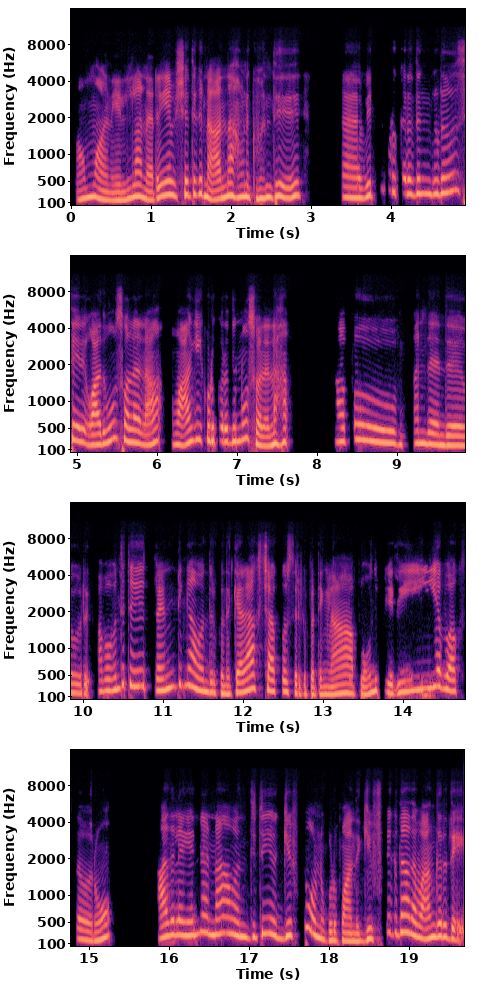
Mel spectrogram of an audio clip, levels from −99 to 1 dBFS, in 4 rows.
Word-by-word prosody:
ஆமா. 200 +4 +2
அது 145 -1 -2
எல்லாம் 195 +6 +2
நெறைய 195 +10 +1
விஷயத்துக்கு 250 +4 0
நான் 170 +5 +2
தான் 230 -1 +3
அவனுக்கு 205 -3 +1
வந்து, 205 +3 +2 0.8
அ - - -2 0.2
விட்டுக் 335 - -3
குடுக்குறதுன்னு 265 -3 -2
கூட 265 +1 +1 0.3
செய்வேன், 240 -9 +2
அதுவும் 250 +10 0
சொல்லலாம். 225 -3 +2 0.3
வாங்கி 235 +9 0
குடுக்கிறதுன்னும் 255 +2 0
சொல்லலாம். 195 +5 +2 0.7
அப்போ 250 +4 -5 0.7
அந்த 220 -1 +1
அந்த 180 -1 +2 0.3
ஒரு, 165 0 -3 0.2
அவன் 210 +1 -1
வந்துட்டு 310 +7 -1 0.3
ட்ரென்டிங்கா 275 +8 0
வந்திருக்கும். 180 -5 0
இந்த 150 - -2
"கெல்லோக்ஸ் 225 +7 +1
சாகோஸ்" 195 -2 0
இருக்கு 150 -3 -7
பாத்தீங்களா. 145 +1 0 0.2
அப்போ 145 -1 -7
வந்து 190 +4 +1
பெரிய 205 - 0
பாக்ஸ்ல 200 -2 -2
வரும். 165 +8 0 0.7
அதுல 260 +3 +2
என்னன்னா 275 0 0 0.2
வந்துட்டு 225 +2 0 0.3
கிஃப்ட் 255 - -1
ஒண்ணு 220 -7 +3
குடுப்பான். 155 -1 0
அந்த 145 0 0
கிஃப்ட்டுக்கு 280 +10 -4
தான் 310 0 +3
அத 260 - +3
வாங்குறதே. 215 -2 +2
215 Hz, 145 wpm, -20 LUFS, 185-255 Hz, 0.8 s, தான்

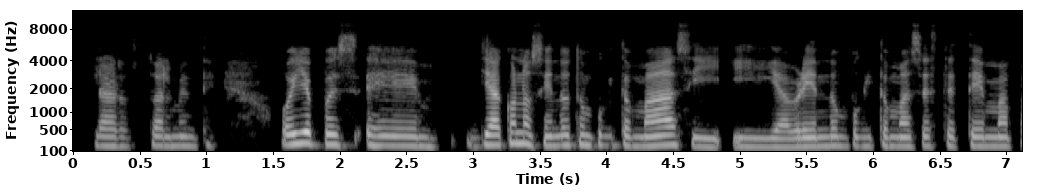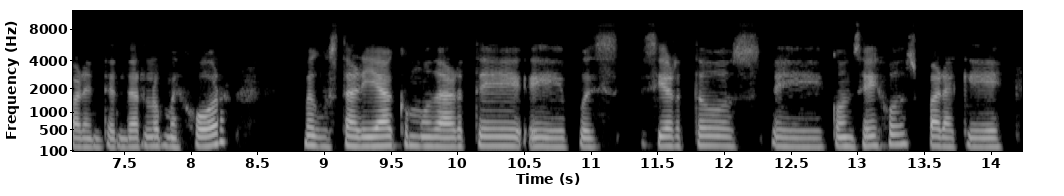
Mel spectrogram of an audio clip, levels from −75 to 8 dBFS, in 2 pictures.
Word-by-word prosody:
Claro, 175 -2 -2
totalmente. 175 +1 -6 0.4
Oye, 215 +3 +6
pues, 195 -1 -1
eh, 180 -2 0 0.3
ya 195 +3 +4
conociéndote 190 -3 0
un 190 - -2
poquito 180 -1 -5
más, 185 +3 +5
y 160 -3 -3
y 160 -1 -3
abriendo 165 +3 +2
un 170 - -9
poquito 170 0 -6
más 170 0 -1
este 175 0 -4
tema 170 +1 -1
para 160 0 0
entenderlo 160 +2 -1
mejor, 175 +6 +1 0.6
me 190 - +2
gustaría 175 +1 +4
acomodarte, 175 -1 +1 0.3
eh, 160 - -4
pues, 165 - -5
ciertos, 175 -3 -2
eh, 160 -1 -4
consejos 180 +5 -1
para 170 -3 +1
que, 160 -1 -3
175 Hz, 130 wpm, -25 LUFS, 165-180 Hz, 0.6 s, Oye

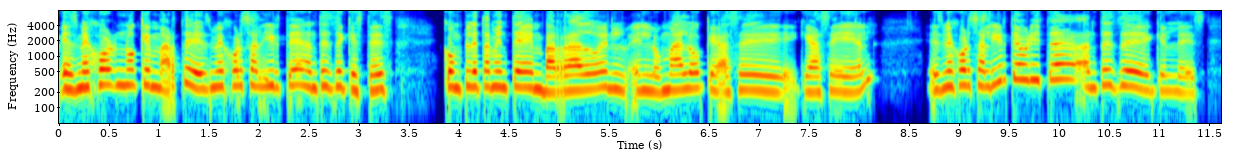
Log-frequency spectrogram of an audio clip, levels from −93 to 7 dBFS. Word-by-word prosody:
es 230 0 +3
mejor 275 +3 +4
no 275 0 0
quemarte, 270 -1 +2
es 235 - -4
mejor 265 +1 0
salirte 270 0 -1
antes 260 -1 -1
de 260 -2 -1
que 230 - -3
estés 215 +1 -2 0.5
completamente 255 0 +2
embarrado 220 +1 +3
en 235 -4 -2
en 220 -3 -3
lo 200 0 -3
malo 225 +2 +1
que 225 - -3
hace 215 -2 -3
que 205 -1 -2
hace 200 0 -3
él. 345 - -6 0.5
Es 225 +1 -3
mejor 275 +2 +2
salirte 295 +8 -1
ahorita 355 +1 +2
antes 255 +1 -3
de 250 -5 +2
que 215 -1 -7
les 200 - -8
250 Hz, 155 wpm, -17 LUFS, 220-270 Hz, 0.5 s, mejor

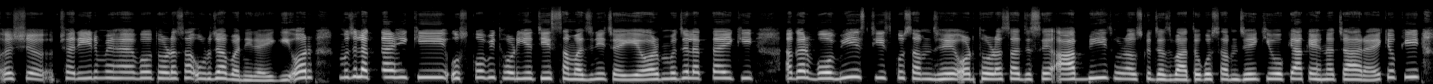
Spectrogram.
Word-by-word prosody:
श 255 -2 -2 0.2
शरीर 285 +1 0
में 300 0 -4
है 285 0 0
वो 290 +1 -2
थोड़ा-सा 280 +1 -1
ऊर्जा 265 +2 +1
बनी 210 -5 -2
रहेगी 185 +1 -3
और 320 +1 +3 0.3
मुझे 330 +2 -1
लगता 340 -1 +4
है 330 0 +3
कि 325 0 +2
उसको 315 +4 -3
भी 320 - -1
थोड़ी 275 -1 -1
ये 275 - +1
चीज़ 280 -1 +2
समझनी 240 -2 0
चाहिए 220 -2 0
और 235 +2 +2
मुझे 270 +3 -1
लगता 285 +1 -1
है 290 0 +3
कि 290 +2 -3 0.3
अगर 310 +2 +3
वो 275 +2 +4
भी 300 +6 +1
इस 335 - -3
चीज़ 305 -2 -3
को 300 - -3
समझे 250 -2 +1
और 245 -1 +1
थोड़ा-सा 250 0 +2
जैसे 240 +2 -2
आप 250 0 +3
भी 300 +2 +2
थोड़ा 260 -2 -1
उसके 245 +2 -4
जज़्बातों 225 -1 +1
को 245 - +4
समझें 235 0 0
कि 260 - -4
वो 250 -1 +3
क्या 260 -2 +3
कहना 235 -1 +1
चाह 230 -1 +1
रहा 200 - -2
है, 210 +3 0
क्योंकि 335 +4 0
265 Hz, 215 wpm, -20 LUFS, 240-290 Hz, 0.3 s, लगता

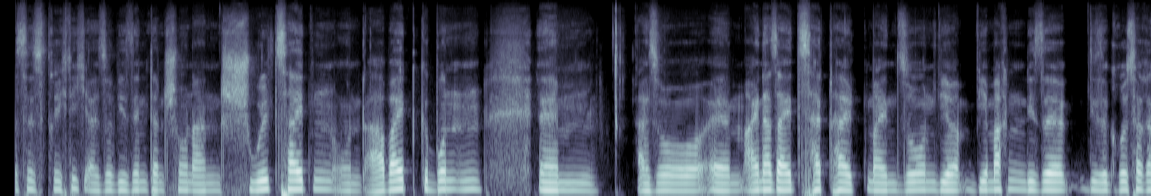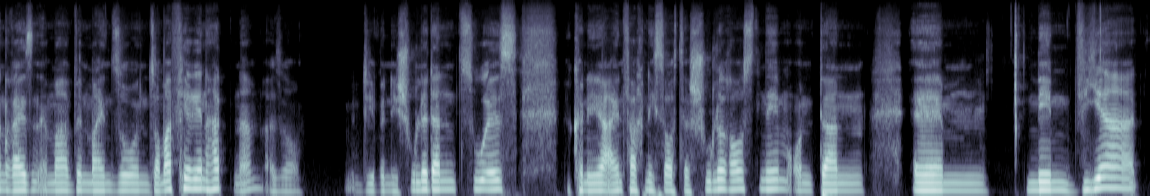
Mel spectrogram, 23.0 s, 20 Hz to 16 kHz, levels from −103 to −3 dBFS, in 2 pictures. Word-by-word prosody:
Das 150 - -9
ist 155 -5 -6
richtig. 160 -1 -6
Also, 140 +1 -5
wir 150 -1 -2
sind 150 +1 -5
dann 150 -1 -2
schon 150 -2 -4
an 135 0 -4
Schulzeiten 165 +1 +2
und 135 -2 -8
Arbeit 160 +7 +3
gebunden. 165 +1 -1 0.6
Ähm. 145 -2 0 0.4
Also, 140 0 0
ähm, 140 -1 0
einerseits 150 -5 +3
hat 155 -2 0
halt 145 +1 +1
mein 145 -2 0
Sohn 150 +2 0
wir 145 -1 +3
wir 155 0 -2
machen 160 0 -1
diese 150 0 +3
diese 155 -3 -2
größeren 155 +1 -1
Reisen 145 0 +2
immer, 145 -1 -2
wenn 150 -1 -2
mein 140 0 -2
Sohn 140 0 -2
Sommerferien 165 +5 +2
hat, 175 +1 +2
ne? 165 +4 -8
Also 125 -1 -13 0.4
die 130 0 -13
wenn 130 -1 -10
die 130 -1 -7
Schule 155 +1 +1
dann 160 0 +2
zu 165 -1 -2
ist, 160 0 +1 0.4
wir - - -20
können 145 -1 -1
ihn - - +2
ja 145 -1 +3
einfach 145 +1 -1
nicht 145 -3 -4
so 145 - -1
aus 135 -4 -2
der 130 - -6
Schule 155 +7 0
rausnehmen 165 0 -1
und 140 -4 -8
dann, 140 -1 +1 0.5
ähm, 140 -1 +2 0.4
nehmen 150 -1 +2
wir 190 +7 +3
150 Hz, 155 wpm, -24 LUFS, 140-160 Hz, 0.6 s, Arbeit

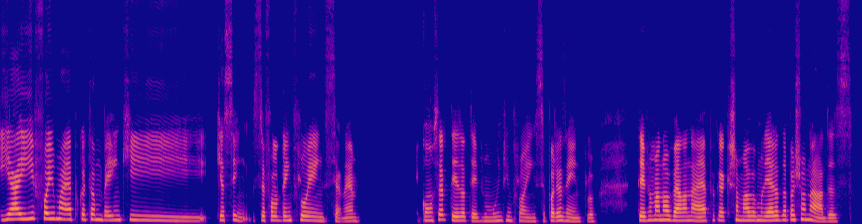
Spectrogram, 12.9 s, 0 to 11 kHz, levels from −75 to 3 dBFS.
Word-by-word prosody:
E 235 +3 +1
aí 265 +3 +6
foi 280 0 +4
uma 275 -2 +2
época 250 0 0
também 225 -3 -1
que 200 -6 -5
que - - -1
assim, 215 -2 -4
você 205 +3 -3
falou 205 0 -1
da 205 - 0
influência, 200 -4 -2
né, 170 +2 -4 0.9
com 195 0 -2
certeza 200 -4 +1
teve 175 -2 -4
muita 185 +3 -7
influência, 175 -2 -8
por 195 +2 +1
exemplo, 160 -4 -3 0.6
teve 200 +1 +6
uma 225 +1 +3
novela 205 -3 +5
na 195 -2 +1
época 200 +1 0
que 195 - -8
chamava 205 -2 +1
Mulheres 205 +1 +2
Apaixonadas. 215 -10 -1
205 Hz, 140 wpm, -23 LUFS, 185-225 Hz, 0.9 s, aí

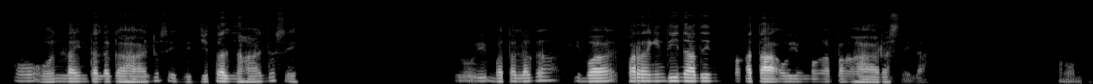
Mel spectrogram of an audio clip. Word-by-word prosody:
o-online 140 -2 -3
talaga 130 0 -2
halos 125 +6 -2
eh, 140 - -10
digital 130 +4 0
na 130 -1 -4
halos 130 +7 -6
eh. 125 - -10 1.6
So 80 0 -13
iba 150 -3 -4
talaga, 165 +5 -4 0.2
iba 145 +1 +4
parang 155 +1 +5
hindi 160 +1 -1
na 155 -1 +7
din 155 0 -1 0.2
makatao 135 -2 +5
'yong 135 0 -11
mga 130 0 -10
pangha-harass 120 -2 -4
nila. - - -23 1.3
Oh. - - -21
135 Hz, 120 wpm, -23 LUFS, 125-150 Hz, 1.6 s, na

